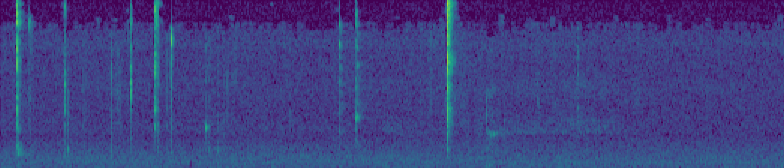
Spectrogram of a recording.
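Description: Faint computer keyboard keystrokes, a handful of light taps in the first second and a half, then a single sharper mouse click a little past halfway.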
